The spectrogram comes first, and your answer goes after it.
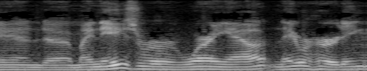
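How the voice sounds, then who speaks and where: A man of medium pitch speaks at a moderate pace with fairly even intonation. Noticeable background noise can be heard. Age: 70s. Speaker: hunting outfitter. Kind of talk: testimonial.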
